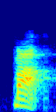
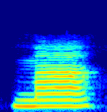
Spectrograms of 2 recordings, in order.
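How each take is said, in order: First: The pitch falls across the syllable. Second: The pitch stays level throughout the syllable. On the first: "You can go down as well" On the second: "very, very neutral, just stays on the same level"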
